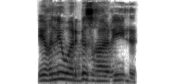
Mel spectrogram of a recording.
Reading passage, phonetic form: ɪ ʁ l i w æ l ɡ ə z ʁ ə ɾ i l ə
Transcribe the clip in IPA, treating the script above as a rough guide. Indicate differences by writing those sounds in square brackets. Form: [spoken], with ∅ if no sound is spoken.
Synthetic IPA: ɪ ʁ l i w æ [ɾ] ɡ ə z ʁ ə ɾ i l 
